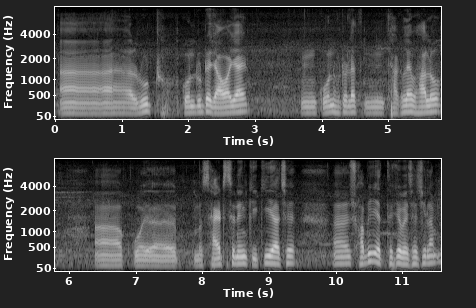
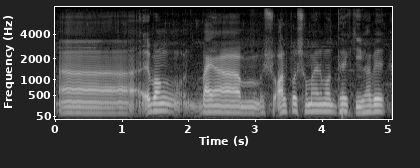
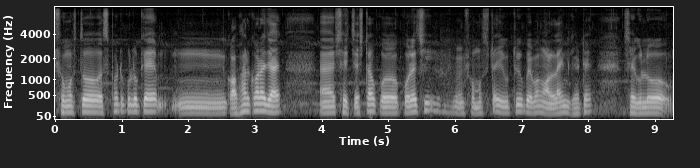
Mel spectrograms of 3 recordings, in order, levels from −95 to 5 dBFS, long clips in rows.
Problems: constant background noise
